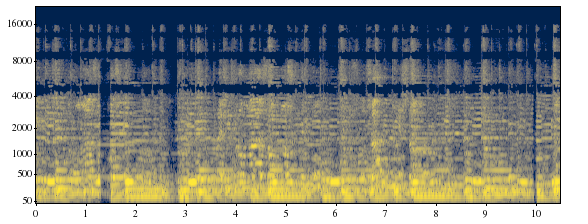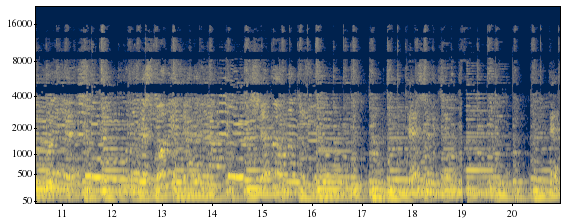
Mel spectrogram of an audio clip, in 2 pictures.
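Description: Cretan music played on laouto, guitar and Cretan lyra, with the plucked laouto and guitar up front in a steady strummed accompaniment. There are two brief drops about a second and a half in and near three seconds.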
